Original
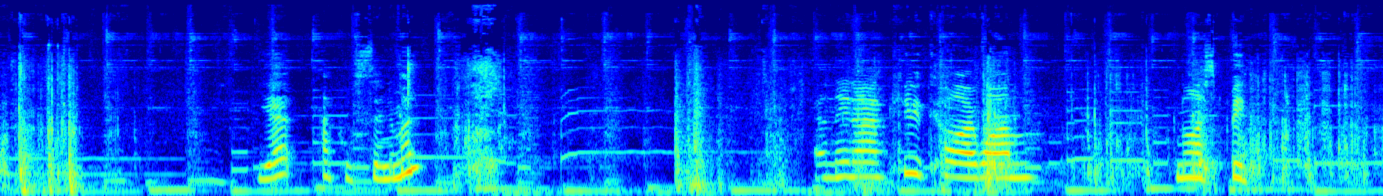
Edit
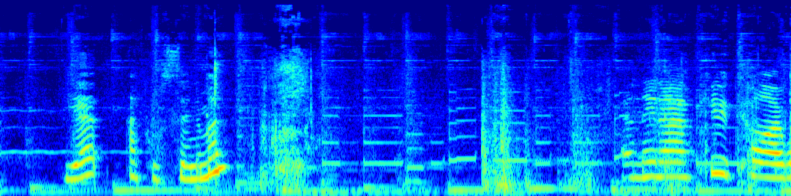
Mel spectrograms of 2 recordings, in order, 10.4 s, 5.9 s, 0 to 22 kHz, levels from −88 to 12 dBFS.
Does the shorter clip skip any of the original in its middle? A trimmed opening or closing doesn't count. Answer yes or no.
no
